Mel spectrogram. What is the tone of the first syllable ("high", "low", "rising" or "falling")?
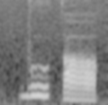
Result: high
